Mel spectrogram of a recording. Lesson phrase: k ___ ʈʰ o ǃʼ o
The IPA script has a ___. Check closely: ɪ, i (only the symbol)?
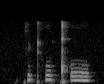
ɪ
